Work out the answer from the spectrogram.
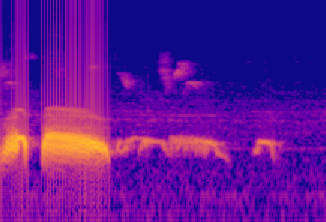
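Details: Spotted dove used as a decoy to stir wild doves: a short loud coo and a long booming note, then a softer, wavering trailing coo and one brief final note.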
